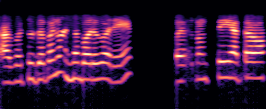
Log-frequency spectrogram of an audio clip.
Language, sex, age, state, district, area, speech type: Marathi, female, 18-30, Maharashtra, Nashik, urban, conversation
